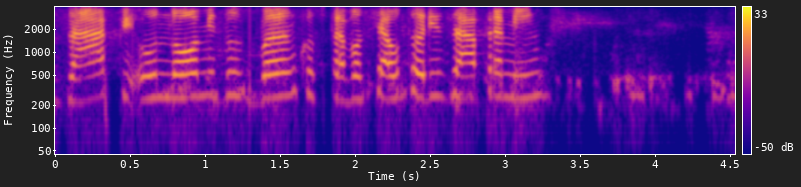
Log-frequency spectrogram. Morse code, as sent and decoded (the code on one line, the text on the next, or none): none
